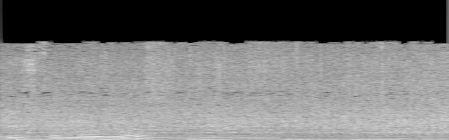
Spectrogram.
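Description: Dry fish fries in oil in a steel pan over low heat, giving a loud, continuous close sizzle and crackle, with a brief tonal whine near the start.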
